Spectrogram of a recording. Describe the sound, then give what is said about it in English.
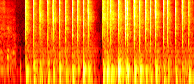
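A dog's footsteps: quick, evenly spaced clicking taps of claws, crisp and fairly loud, running in two bursts with a brief pause between them. “These are the footstep sounds of which animal? A dog, a lizard, or a duck?”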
